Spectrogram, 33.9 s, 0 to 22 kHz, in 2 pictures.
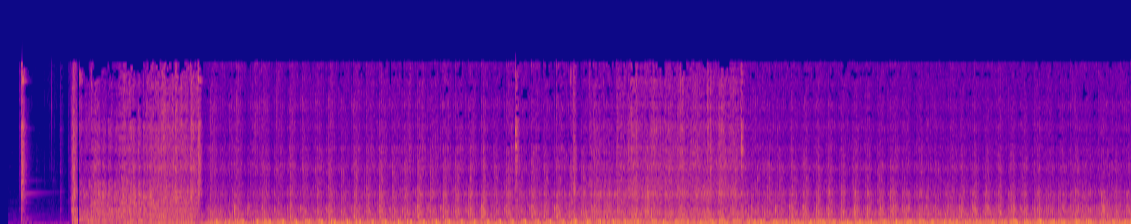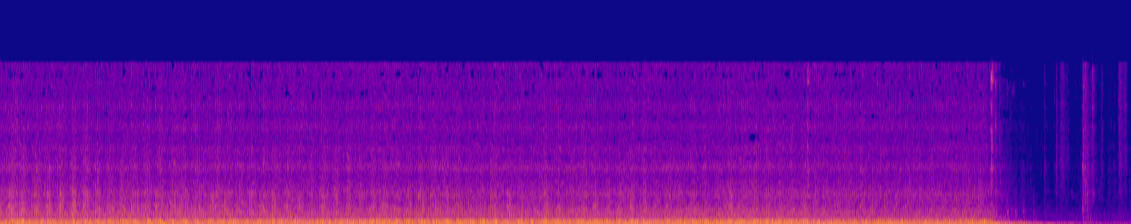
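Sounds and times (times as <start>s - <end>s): diesel engine starting: 1.0s - 33.0s
diesel engines idling: 1.1s - 33.9s.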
